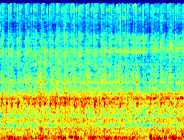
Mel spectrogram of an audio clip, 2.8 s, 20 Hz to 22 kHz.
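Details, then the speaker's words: 2005 Ford Expedition 5.4L 3-valve Triton V8: uneven, lumpy idle with irregular thumps and visible shaking, like one cylinder misfiring. Misfire remained after replacing one coil and spark plug; owner fears a bent valve, unconfirmed. "You can see how bad it's shaking. You can hear it misfiring."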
